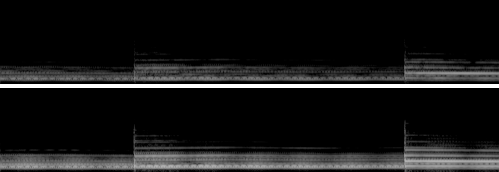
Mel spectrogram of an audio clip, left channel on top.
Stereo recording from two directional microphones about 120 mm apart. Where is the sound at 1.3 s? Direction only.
Centre (ahead or behind).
